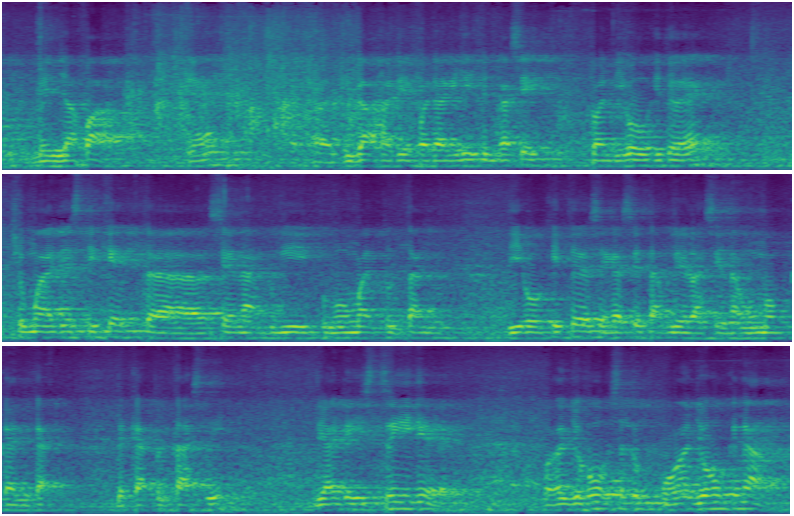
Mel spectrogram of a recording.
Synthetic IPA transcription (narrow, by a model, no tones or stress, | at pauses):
bɛnd͡ʒafaja | əd͡ʒuɡaʔɦadɪrpadaɦaɾinĩt̪ɾimakasɪh | t̪uandiʔokit̪əkan | t͡ʃuməadəsət̪ikɪt̪əsajanaʔbəɡipəŋuumanp̪ənt̪aŋ | diʔokit̪əsajakasət̪aʔbəlɪhlahsajanaʔumɔmkandəkat̪̚ | dəkat̪̚pənt̪asnĩ | diəadəɦist̪ɾidiə | oɣaŋd͡ʒoɦosaluoɣaŋd͡ʒoɦokənal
